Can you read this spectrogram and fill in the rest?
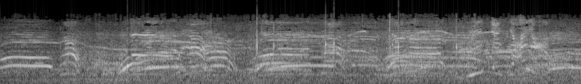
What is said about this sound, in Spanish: saliendo del escenario entre aplausos y ovaciones del público presente, que no lo querían dejar ir y comenzaron a gritarle a coro que cantara otra.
